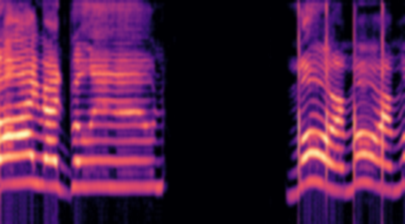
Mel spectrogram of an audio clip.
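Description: Cartoon baby's sing-song vocalizing: a held note lasting about a second and a half, then a sudden silence, then a wavering rising-and-falling vocal line with a few sharp hand claps in the last second.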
